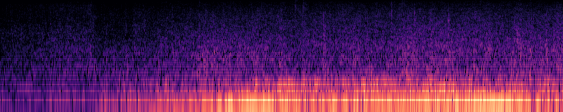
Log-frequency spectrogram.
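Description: A low, steady drone from the film soundtrack swells in about a second in and holds over a faint hiss.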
